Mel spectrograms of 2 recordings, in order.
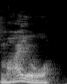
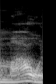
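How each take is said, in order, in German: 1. Der Name wird zweisilbig ausgesprochen, wie 'mayo'. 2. Der Name wird einsilbig ausgesprochen, wie 'mao'. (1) "Der heißt Mayo" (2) "Wieso sagst du eigentlich immer Mao?"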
